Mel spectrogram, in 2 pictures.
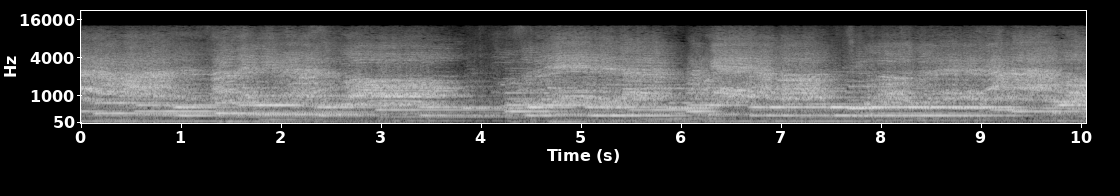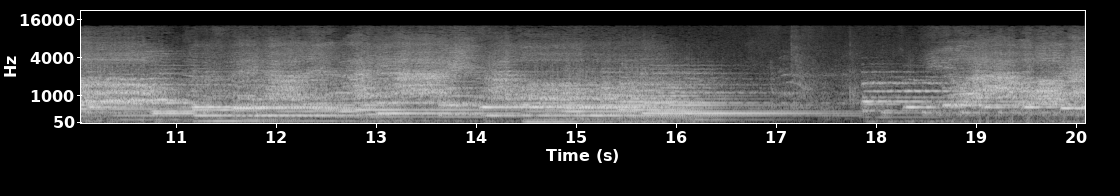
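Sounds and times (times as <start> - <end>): children singing together: 0.0 - 20.0
instrumental accompaniment: 0.0 - 20.0.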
